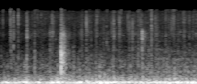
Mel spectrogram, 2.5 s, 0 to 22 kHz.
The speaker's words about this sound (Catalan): Des de fa dues setmanes, entre els 10 programes més vistos de Netflix, hi ha una llar de foc. És un vídeo d'una hora en què es veu una llar de foc amb les flames.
